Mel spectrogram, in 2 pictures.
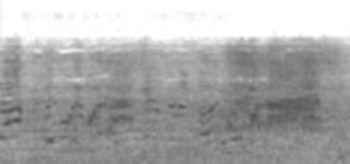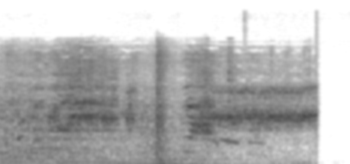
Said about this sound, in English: Did you guys hear that fucking thud before the screech of the tires?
